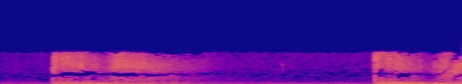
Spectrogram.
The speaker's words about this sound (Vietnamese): Dài tiếng súng vọng về từ hướng Phú Long. Đàn cò trắng đang đậu trên ngọn cây gáo giữa đồng, giật mình bay tủa.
